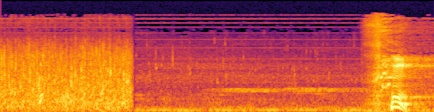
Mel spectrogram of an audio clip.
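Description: Anime sound effect of a rushing energy aura around a glowing red-chakra hand; it cuts off suddenly about a second in. A quiet stretch follows with a low hum and a faint held tone, then a short, loud rising whoosh just before the end.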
